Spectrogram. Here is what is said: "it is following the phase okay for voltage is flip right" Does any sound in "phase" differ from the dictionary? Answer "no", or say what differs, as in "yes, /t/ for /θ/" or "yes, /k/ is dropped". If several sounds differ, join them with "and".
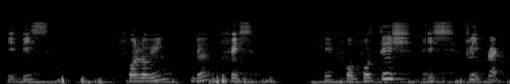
yes, /s/ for /z/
